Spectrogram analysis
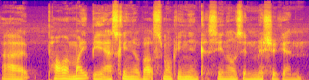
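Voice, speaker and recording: Speaking a little fast in a lowish, darkish voice, a man hosts a live Q&A stream. He fields viewer questions loosely, with frequent fillers and restarts, in an explanatory, advice-giving manner.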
